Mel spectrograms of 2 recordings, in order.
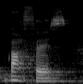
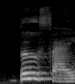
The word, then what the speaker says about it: buffet: Buffett's weren't Buffett however when we mean a table of fresh snacks of fresh food we pronounce it in the British accent buffet buffet because it's a word of French origin Buffay you stress the first syllable and you have a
